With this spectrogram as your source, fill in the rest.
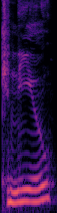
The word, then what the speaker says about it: kniu: Unlike English, it must be pronounced word initially when before consonants like N. Examples of words with this sound include kniu, meaning knee, akars, meaning field, and ik, meaning eye.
